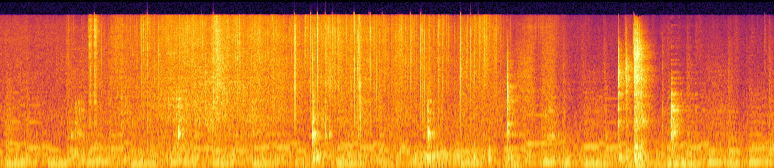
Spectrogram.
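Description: Fluffy omelette sizzling in butter in a frying pan while wooden spatulas turn and fold it, with scattered knocks of wood against the pan. The sizzling fades about eight seconds in, and a short burst of louder knocks and scrapes follows as the omelette is lifted.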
